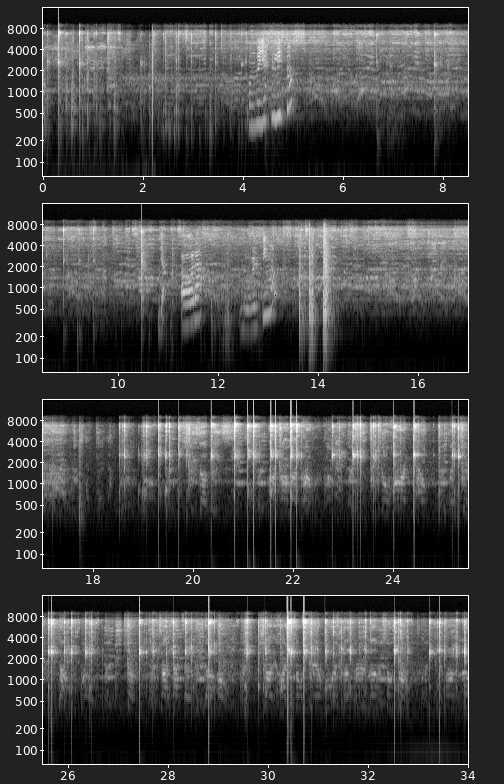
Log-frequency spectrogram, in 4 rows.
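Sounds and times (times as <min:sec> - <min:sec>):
metal fork scraping a bowl: 0:00.0 - 0:04.2, 0:06.5 - 0:07.1, 0:07.7 - 0:08.2, 0:08.9 - 0:09.7, 0:18.6 - 0:34.0.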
